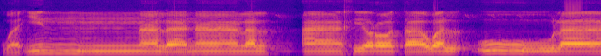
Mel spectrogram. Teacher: Lal akhirata wal, lam alif, lamnya sukun dibaca wal ula, unya panjangkan, ada wawu sukun dipanjangkan, 2 ketukan, lamnya juga dibaca panjang. · nunnya dipanjangkan, ada tanda alifnya matobi'i, 2 ketukan. Wa inna lana lal, lamnya sukun dibaca lal a, di sini alifnya dipanjangkan.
